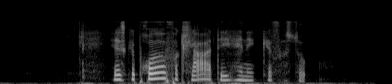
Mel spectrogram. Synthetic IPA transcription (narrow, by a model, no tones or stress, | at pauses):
jɑ̈ɪsɡ̥æpʰʁœːʊæfɒ̽kʰlɑ̰̈ːd̥e̝ɦæne̝ɡ̥ə̥kʰæfɒ̽sd̥ɔ̰̽ː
